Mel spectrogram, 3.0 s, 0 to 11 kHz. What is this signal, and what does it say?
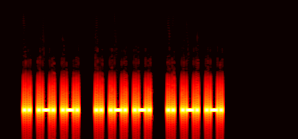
Morse code, heard as a keyed tone, about 50 wpm, 700 Hz. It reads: IRR IRR IRR
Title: Multi-letter Phonemes Repeated 3x 50wpm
